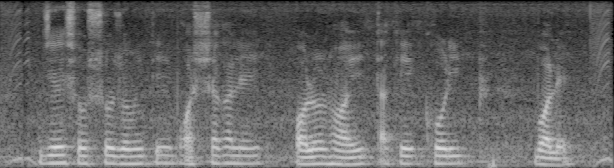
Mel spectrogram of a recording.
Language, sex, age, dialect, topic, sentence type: Bengali, male, 18-24, Standard Colloquial, agriculture, statement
